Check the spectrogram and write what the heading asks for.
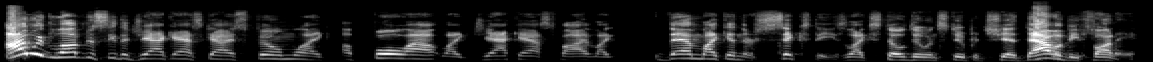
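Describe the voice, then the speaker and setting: The host, a man in his forties, keeps a casual interview going with rambling talk full of repeated words and restarted sentences. His voice sits high with a sharp tone, animated at a moderate pace with hardly any pauses.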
